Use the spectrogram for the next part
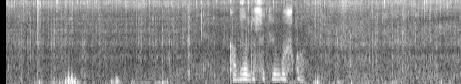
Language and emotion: Russian, neutral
